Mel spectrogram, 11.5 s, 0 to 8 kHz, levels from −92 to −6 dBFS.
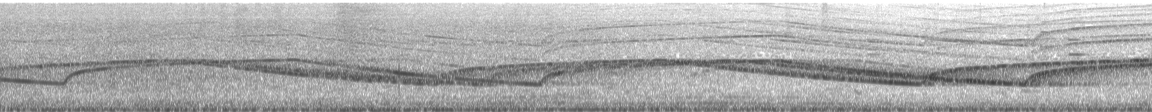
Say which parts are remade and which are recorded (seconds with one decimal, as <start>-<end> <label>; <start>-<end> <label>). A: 0.0-3.3 recorded; 3.3-3.9 remade; 3.9-5.5 recorded; 5.5-6.0 remade; 6.0-11.5 recorded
